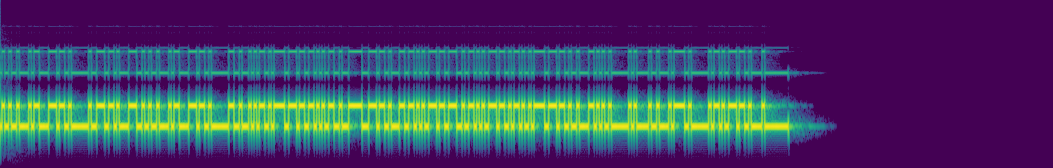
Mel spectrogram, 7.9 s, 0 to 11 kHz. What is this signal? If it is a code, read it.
RTTY (50 baud, 450 Hz shift), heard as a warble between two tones, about 1050 Hz centre. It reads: … AGN? PSE RPT UR NR DE 4X3D K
